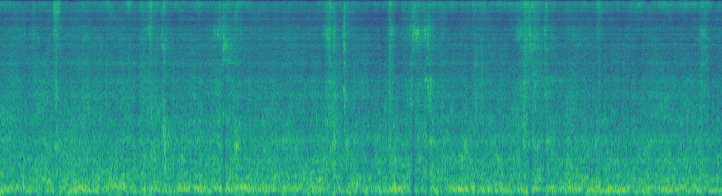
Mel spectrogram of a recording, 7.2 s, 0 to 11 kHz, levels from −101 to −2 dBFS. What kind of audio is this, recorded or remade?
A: remade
